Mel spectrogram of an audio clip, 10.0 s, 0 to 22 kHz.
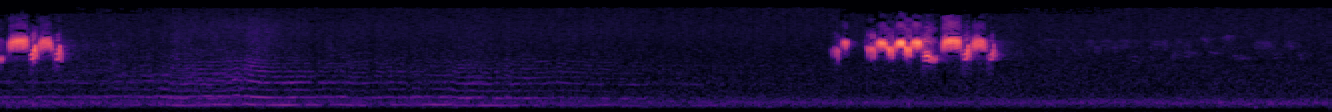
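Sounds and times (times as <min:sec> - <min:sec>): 
bird giving rapid high twittering chirps: 0:00.0 - 0:00.6, 0:06.2 - 0:09.9.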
